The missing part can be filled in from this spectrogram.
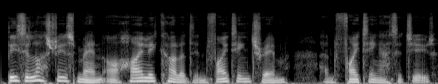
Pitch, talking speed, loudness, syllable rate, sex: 120 Hz, 165 wpm, -18 LUFS, 6.1 syllables/s, male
